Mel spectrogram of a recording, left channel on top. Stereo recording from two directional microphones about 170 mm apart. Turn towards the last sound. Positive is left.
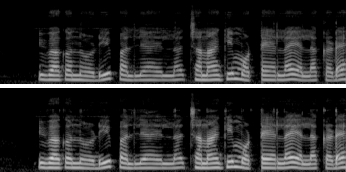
turn(degrees=-10)  # may be behind; listen again after turning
